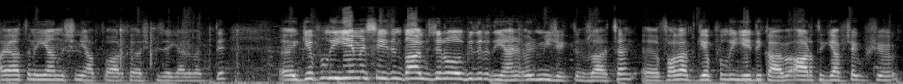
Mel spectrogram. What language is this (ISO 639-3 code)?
tur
